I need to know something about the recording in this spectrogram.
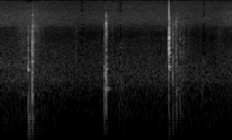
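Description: Pieces of scrap wood knocking as they are laid onto a layer of stones and onto each other: three short, sharp knocks about two-thirds of a second apart.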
